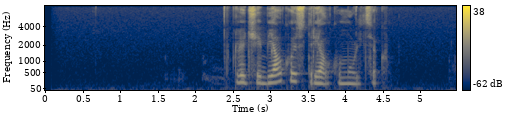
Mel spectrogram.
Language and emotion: Russian, neutral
